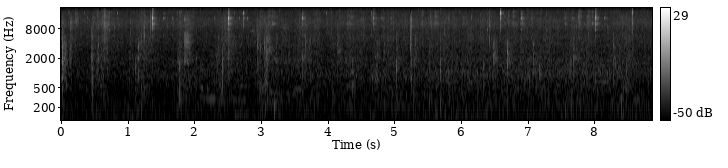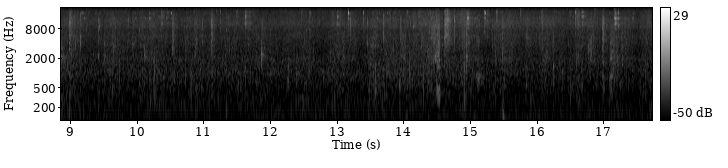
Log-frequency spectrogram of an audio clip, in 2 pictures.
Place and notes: Casement square, Cobh, Co. Cork, Ireland - world listening day soundwalk
an excerpt from our wld2017 soundwalk
18 July 2017, 13:35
